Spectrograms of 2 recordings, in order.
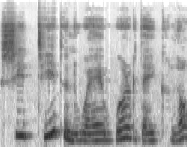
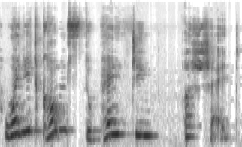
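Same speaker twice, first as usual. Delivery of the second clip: higher grandmotherly lilt; higher Grandmama voice; 7 semitones higher than usual. A narrator's reading. Grandmama on modesty, higher voice. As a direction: sing it up like a dotty grandmother. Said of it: "she said".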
